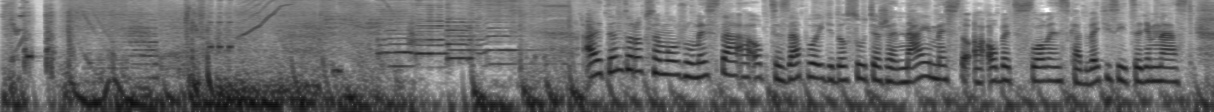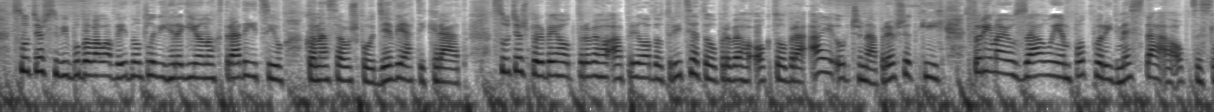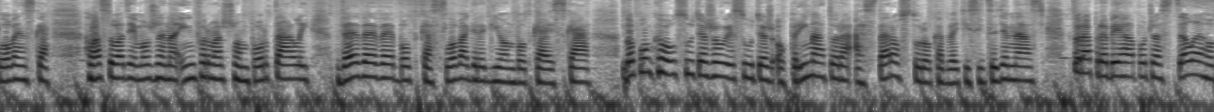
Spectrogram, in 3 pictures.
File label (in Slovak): radio reklama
